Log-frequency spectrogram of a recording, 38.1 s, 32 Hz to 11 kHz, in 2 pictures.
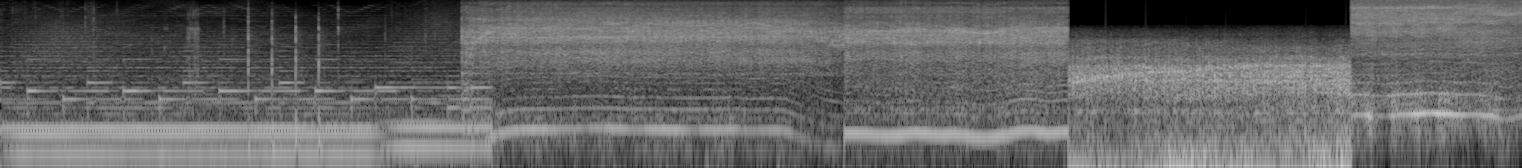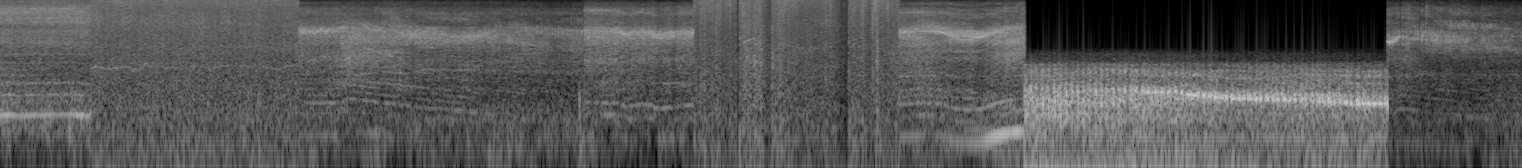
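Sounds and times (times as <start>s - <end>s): power tools running: 5.3s - 13.4s, 16.9s - 31.8s, 36.4s - 38.0s.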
